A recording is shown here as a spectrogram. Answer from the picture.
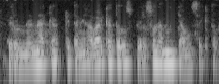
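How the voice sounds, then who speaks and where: A man speaks in a fairly high voice with a dark, mellow tone and a somewhat breathy quality. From Bolivia. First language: Aymara (speaking Spanish). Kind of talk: lecture-style talk.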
